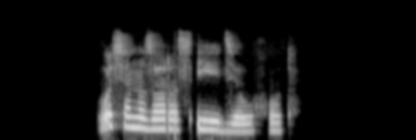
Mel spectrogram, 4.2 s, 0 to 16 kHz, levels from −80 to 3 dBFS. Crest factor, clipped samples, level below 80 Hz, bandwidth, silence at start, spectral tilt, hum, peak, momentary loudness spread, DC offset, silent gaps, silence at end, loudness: 18 dB; under 0.1%; -56 dBFS; 7.8 kHz; 1 s; -5 dB/octave; none; 0 dBFS; 10 LU; under 0.1%; none; 1.25 s; -15 LUFS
